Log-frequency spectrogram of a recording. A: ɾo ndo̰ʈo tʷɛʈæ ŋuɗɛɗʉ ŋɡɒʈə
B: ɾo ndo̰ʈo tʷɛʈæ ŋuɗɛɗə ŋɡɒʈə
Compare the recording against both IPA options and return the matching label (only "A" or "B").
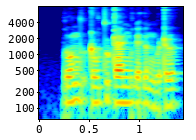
B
